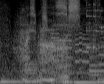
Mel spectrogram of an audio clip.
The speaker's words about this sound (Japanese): まあもうここからですね、はい、エビスビールで乾杯させてもらうということなんですけども、はい、よろしいでしょうか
